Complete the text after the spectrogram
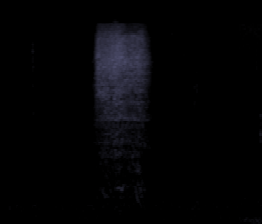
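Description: A young woman speaks sharply up close.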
